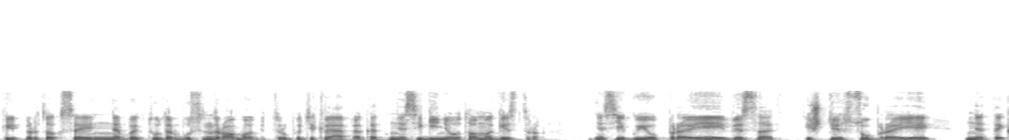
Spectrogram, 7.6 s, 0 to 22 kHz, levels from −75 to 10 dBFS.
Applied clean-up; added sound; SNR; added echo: neural mask model DeepFilterNet 3.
